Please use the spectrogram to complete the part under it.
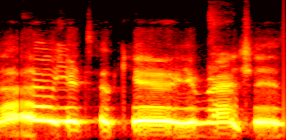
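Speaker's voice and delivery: very high, high-toned female voice. Imitating a woman talking to a picked-up baby: high-pitched female voice. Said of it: "female voice, high pitched, high tone".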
